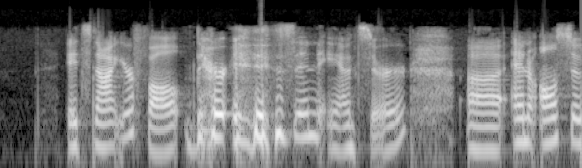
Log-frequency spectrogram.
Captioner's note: laughs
